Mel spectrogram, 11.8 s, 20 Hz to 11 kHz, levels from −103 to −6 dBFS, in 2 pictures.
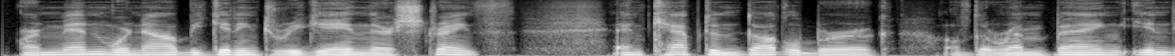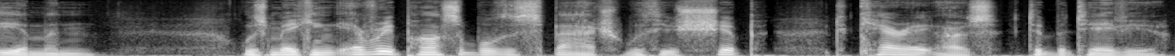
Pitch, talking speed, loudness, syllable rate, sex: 110 Hz, 150 wpm, -18 LUFS, 5.0 syllables/s, male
